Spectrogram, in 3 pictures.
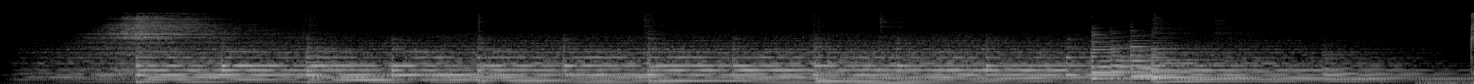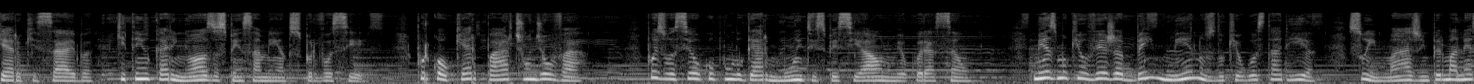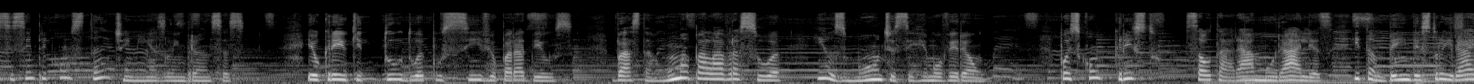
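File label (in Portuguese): Evangélica Paquera, female, telemensagens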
